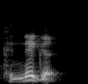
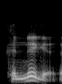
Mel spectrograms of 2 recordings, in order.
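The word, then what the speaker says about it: Knigga: And his last name is spelled K-N-I-G-G-A. K-N-I-G-G-A. And we didn't know how to pronounce it. And then we did the internet searching, because his dad is a coach. His dad is his coach. And so we Googled it, and we found out that it's pronounced Kaniga. Kaniga.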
